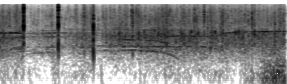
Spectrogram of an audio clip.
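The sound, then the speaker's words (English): A church audience clapping together as loud as it can so that people watching the live stream can hear, in a dense, steady roar of applause, with a few sharp individual claps standing out early on; no one speaks. “Can we clap loud enough so that people online can hear us?”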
